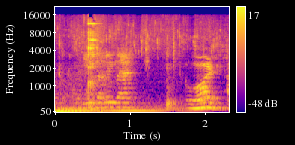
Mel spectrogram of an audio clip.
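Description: Water running onto tiles, with a low music drone that fades out about a second and a half in. A voice starts just before the end.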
